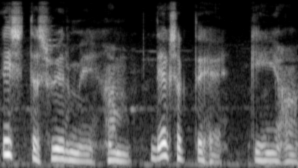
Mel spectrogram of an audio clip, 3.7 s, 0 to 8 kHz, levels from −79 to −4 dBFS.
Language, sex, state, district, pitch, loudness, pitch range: Hindi, male, Himachal Pradesh, Shimla, 140 Hz, -18 LUFS, 125-175 Hz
